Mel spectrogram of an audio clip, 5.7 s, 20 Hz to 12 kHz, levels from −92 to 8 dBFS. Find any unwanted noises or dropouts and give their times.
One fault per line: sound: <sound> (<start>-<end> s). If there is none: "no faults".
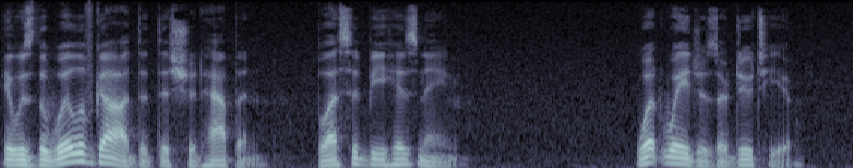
no faults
